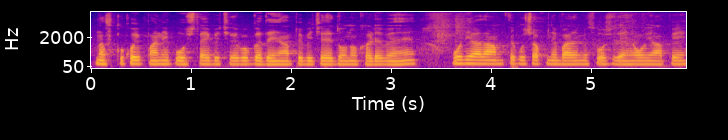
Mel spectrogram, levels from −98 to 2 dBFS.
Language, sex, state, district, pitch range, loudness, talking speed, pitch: Hindi, male, Haryana, Rohtak, 135-150 Hz, -19 LUFS, 250 wpm, 140 Hz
